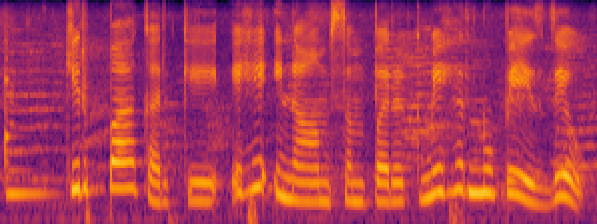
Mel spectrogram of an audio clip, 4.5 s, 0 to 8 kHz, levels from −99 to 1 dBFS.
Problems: background conversations at intervals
